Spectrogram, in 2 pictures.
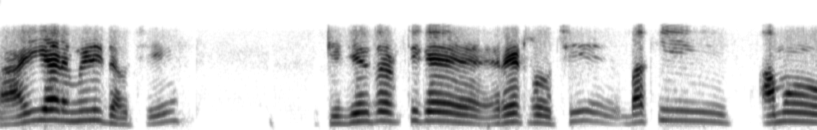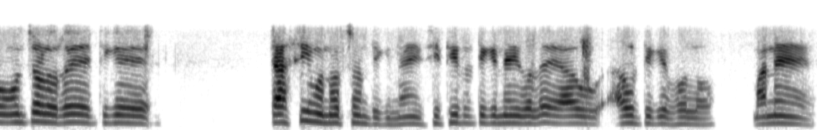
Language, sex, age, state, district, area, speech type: Odia, male, 45-60, Odisha, Nabarangpur, rural, conversation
